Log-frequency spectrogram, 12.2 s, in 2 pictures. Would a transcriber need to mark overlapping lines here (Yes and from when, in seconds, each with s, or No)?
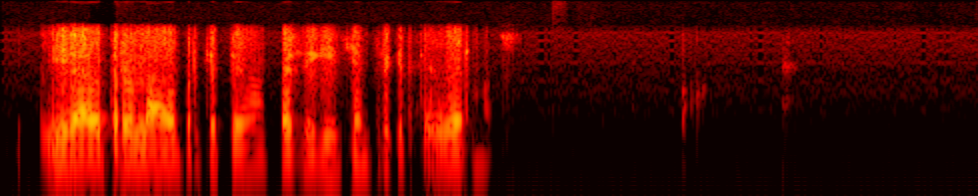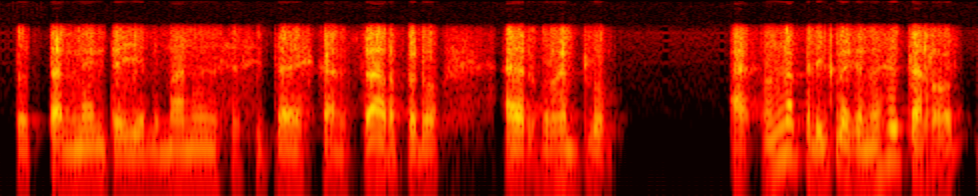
No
